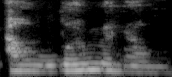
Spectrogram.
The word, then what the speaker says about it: aluminium: tariffs on steel and aluminium aluminium I like the way Americans say aluminum yeah this weird word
